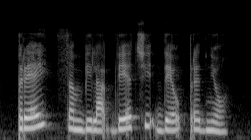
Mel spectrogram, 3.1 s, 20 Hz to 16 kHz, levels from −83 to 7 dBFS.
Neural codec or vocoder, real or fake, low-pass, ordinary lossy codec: none; real; 7.2 kHz; Opus, 24 kbps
